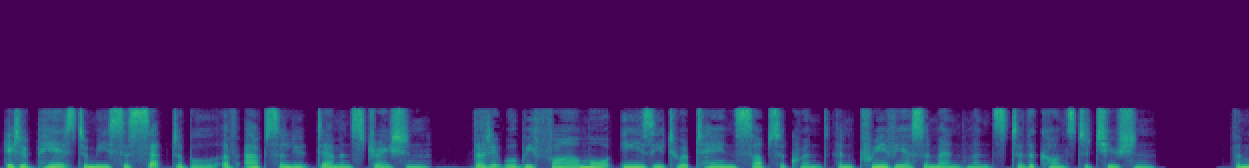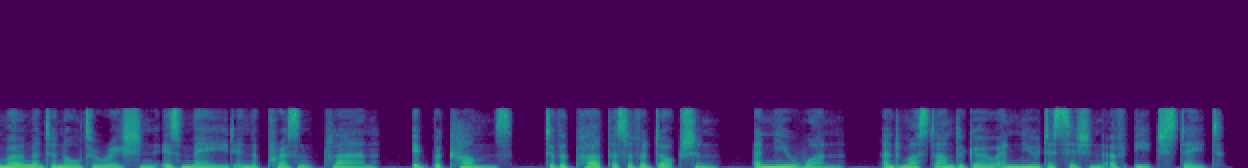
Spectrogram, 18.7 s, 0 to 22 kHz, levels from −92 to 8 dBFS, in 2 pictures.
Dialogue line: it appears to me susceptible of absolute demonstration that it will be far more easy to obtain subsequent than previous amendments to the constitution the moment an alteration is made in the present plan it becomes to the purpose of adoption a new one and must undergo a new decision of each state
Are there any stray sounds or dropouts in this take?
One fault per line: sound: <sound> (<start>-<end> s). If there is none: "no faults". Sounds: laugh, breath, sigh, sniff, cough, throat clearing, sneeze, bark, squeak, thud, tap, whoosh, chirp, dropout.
no faults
